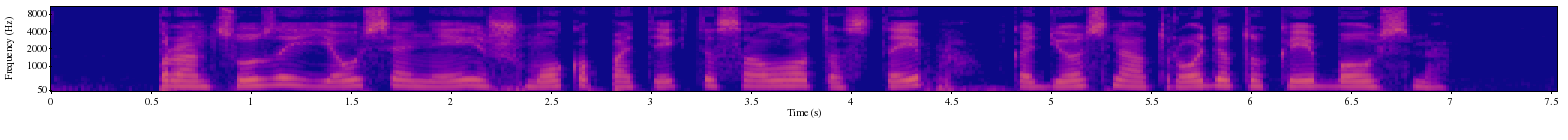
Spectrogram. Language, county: Lithuanian, Šiauliai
